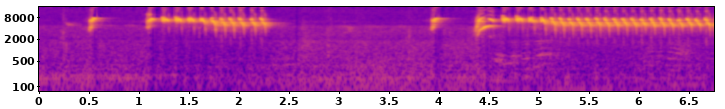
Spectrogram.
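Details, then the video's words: Long-tailed shrike used as a lure call to provoke agitation in other shrikes gives two bursts of fast, harsh, very high chattering notes, each opening with a sharp rising note, with quiet pauses between. "PANCINGAN EMOSI SOGON AGAR GACOR"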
